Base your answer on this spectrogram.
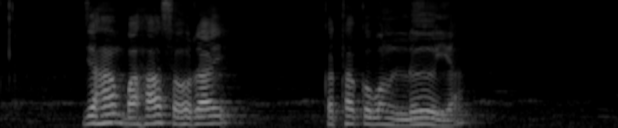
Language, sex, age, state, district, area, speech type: Santali, male, 60+, West Bengal, Paschim Bardhaman, urban, spontaneous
